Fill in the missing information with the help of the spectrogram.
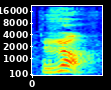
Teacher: र हल्का सा हमने तलवा टच किया, ठीक है, ऊपर का हिस्सा हल्का सा टच हुआ लेकिन पूरा नहीं। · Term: अंतस्थ व्यंजन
